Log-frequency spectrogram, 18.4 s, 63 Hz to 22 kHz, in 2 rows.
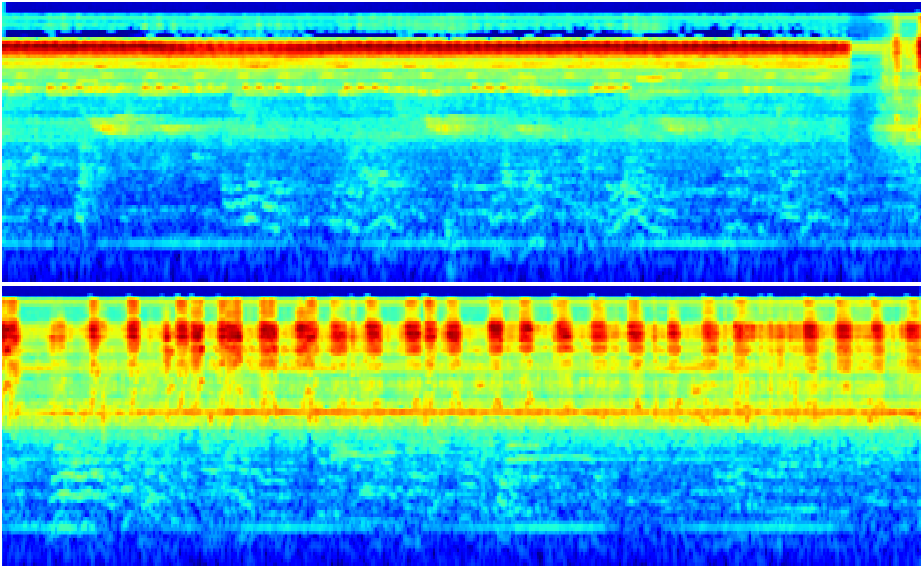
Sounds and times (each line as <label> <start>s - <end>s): Tropical Bird Sounds 8.8s - 18.3s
